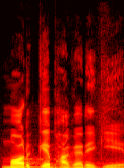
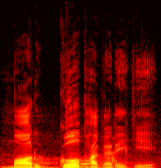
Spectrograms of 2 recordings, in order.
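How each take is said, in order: First: The first two syllables are run together. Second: The first two syllables are said apart. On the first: It sounds like dying in a morgue. The speaker calls it wrong. "মর্গে ভাগাড়ে গিয়ে না" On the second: It tells one to die in the cattle dump. The speaker calls it right. "গো মানে গরুর ভাগাড়ে গিয়ে মরতে বলেছে"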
